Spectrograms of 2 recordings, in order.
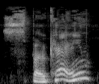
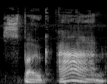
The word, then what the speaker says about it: Spokane: Spokane, that's how I said the city's name. Christy says it's pronounced Spokane, as in Queen Anne.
